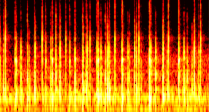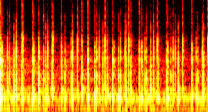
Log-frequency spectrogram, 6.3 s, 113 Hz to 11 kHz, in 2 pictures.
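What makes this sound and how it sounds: A white, hand-sized plastic glue bottle with a blue nozzle, hollow and partly filled, is tapped and scratched with long red nails. About 42 quick, dry taps sound over six seconds, each with a short hollow knock pitched around 200 Hz and almost no ring. Faint scratching runs between them.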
